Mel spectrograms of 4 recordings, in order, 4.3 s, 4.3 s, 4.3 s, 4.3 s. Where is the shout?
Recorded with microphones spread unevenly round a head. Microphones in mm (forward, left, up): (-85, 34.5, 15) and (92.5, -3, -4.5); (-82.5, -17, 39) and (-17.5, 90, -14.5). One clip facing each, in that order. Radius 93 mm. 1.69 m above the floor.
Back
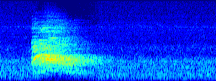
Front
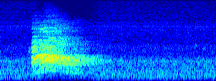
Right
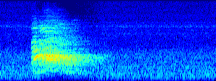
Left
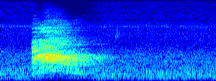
110° right, 2.5 m.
